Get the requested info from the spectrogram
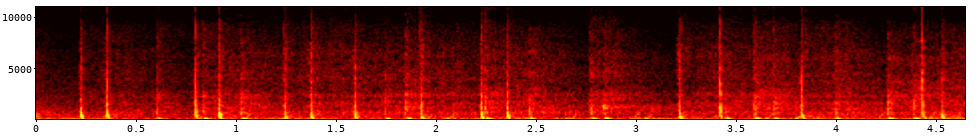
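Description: Aerial fireworks bursting overhead: a rapid, irregular series of sharp bangs and crackling pops, about four or five a second, over a low rumble.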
